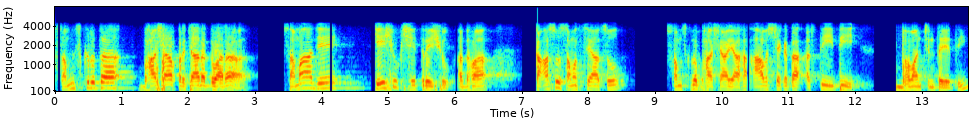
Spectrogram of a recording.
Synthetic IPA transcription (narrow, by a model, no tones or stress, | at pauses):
sɐ̃m̃skɾut̪ɐbʱaːʂaːpɾɐt͡ʃaːɾɐd̪ʋaːɾaː | sɐmaːd͡ʒeː | keːʂukʂeːt̪ɾeːʂṵɐt̪ʰɐʋaː | kaːsusɐmɐsjaːsu | sɐ̃mskɾɨt̪ɐbʱaːʂaːjaːɦɐ̰̆ʔaːʋɐʃjɐkɐt̪aʔɐst̪iːt̪i | bʱɐʋaːnt͡ʃint̪ɐjɐt̪i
